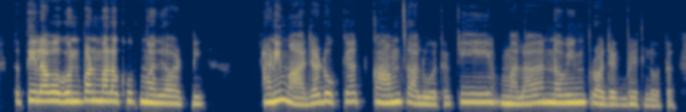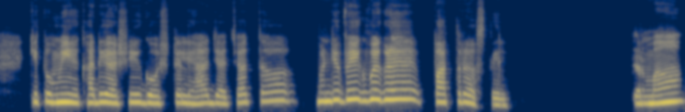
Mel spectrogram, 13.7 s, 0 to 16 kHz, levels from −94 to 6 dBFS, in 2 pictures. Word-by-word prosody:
तर 250 - -7
तिला 270 -2 +5
बघून 255 0 +5
पण 275 0 +3
मला 260 -1 +4
खूप 255 -2 -4
मजा 220 -3 +3
वाटली. 195 0 -7 0.7
आणि 250 +4 +7
माझ्या 210 - 0
डोक्यात 255 +1 -3 0.2
काम 225 0 +3
चालू 195 -5 -3
होतं, 180 +2 -8
की 240 -1 -1
मला 200 +2 -1
नवीन 230 0 +4
प्रोजेक्ट 180 -5 -5
भेटलं 175 -4 -9
होतं, - - -15 0.5
की 240 - -3
तुम्ही 240 0 +4
एखादी 225 +2 -2
अशी 215 +2 -2
गोष्ट 205 +2 -6
लिहा 205 -1 -4
ज्याच्यात 225 +5 -7
अ 280 +2 -5 0.3
म्हणजे 260 +3 +2
वेग-वेगळे 310 +1 +3 0.2
पात्र 235 0 -2
असतील. 170 -3 -9 1.3
तर 200 0 -5
मग 245 +4 +3
235 Hz, 150 wpm, -18 LUFS, 200-255 Hz, 1.3 s, आणि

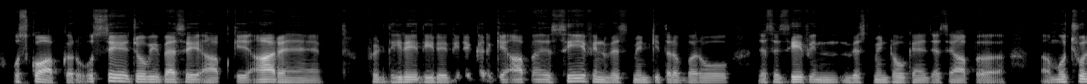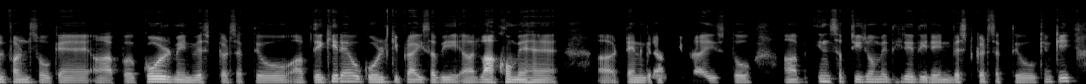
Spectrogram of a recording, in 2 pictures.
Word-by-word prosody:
उसको - - +1
आप - - +4
करो 100 - -2
उससे 145 +4 +4 0.2
जो 125 0 +4
भी 120 -1 +2
पैसे 110 0 +4
आपके 105 0 -2
आ 115 +2 +8
रहे 105 -1 +4 0.2
हैं। 100 0 -9 0.5
फिर 110 -2 -4
धीरे-धीरे 105 -1 +1
धीरे - - -7
करके - - -4
आप 110 +1 0 0.3
सेफ 140 +4 +1
इन्वेस्टमेंट 105 -1 -2
की 110 - -2
तरफ 105 0 -2
बढ़ो, 100 0 -3 0.3
जैसे 110 - -3
सेफ 115 +2 +4
इन्वेस्टमेंट 105 -1 -4
हो 100 -1 0
गए 105 0 -3
जैसे 100 +2 -5
आप 100 -1 -2
अ, - - -7
म्यूचुअल 120 +2 +2
फंड्स 110 -1 0
हो 105 -1 -1
गए, 100 0 0
आप 100 -1 -3
अ, 100 - -1
गोल्ड 125 -2 +7
में 110 - +2
इन्वेस्ट 105 0 -2
कर 105 - -2
सकते 105 +1 -6
हो, 100 0 -1
आप 105 0 -3
देख 105 0 +2
ही 140 - +7
रहे 140 -1 +2
हो 135 -1 +1
गोल्ड 110 -1 +2
की - - -1
प्राइस 110 0 +1
अभी 110 -1 0
अ, 105 +1 0
लाखों 110 +2 +7
में 110 -1 +3
है। 105 -1 0 0.4
अ, - - -1
10 105 0 +2
ग्राम 105 -1 -1
की - - -12
प्राइस 100 0 -2
तो 105 0 -3 0.3
आप 110 -1 0 0.2
इन 135 0 +1
सब - - -5
चीजों 120 0 0
में 120 0 -2
धीरे-धीरे 110 -1 -1
इन्वेस्ट 110 -1 -3
कर 110 - 0
सकते 105 0 -8
हो 100 0 -3
क्योंकि 135 +6 -1
105 Hz, 195 wpm, -24 LUFS, 105-115 Hz, 0.5 s, आ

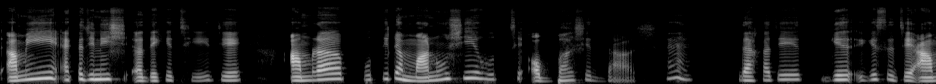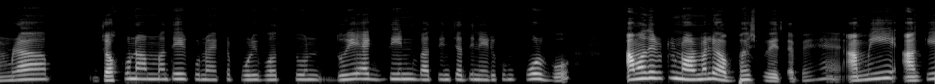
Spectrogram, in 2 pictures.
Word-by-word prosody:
আমি 215 +7 +3 0.3
একটা 240 +4 -1
জিনিস 235 +1 +4 0.2
অ্যা 170 - 0
দেখেছি 170 -1 -8 0.2
যে, 185 -1 -1 0.7
আমরা 195 +5 +4 0.4
প্রতিটা 250 +4 -4 0.2
মানুষই 245 - +1
হচ্ছে 230 0 -15 0.2
অভ্যাসের 175 +6 -9
দাস। - - -17 0.3
হ্যাঁ? 280 -3 -9 0.6
দেখা 185 +1 -2
যে 220 - -4 0.5
গে 215 0 +2 0.3
গেছে 230 0 -8
যে, 180 - +1 0.2
আমরা 195 +6 -1 0.8
যখন 190 +8 +1
আমাদের 245 +1 -3
কোনো 225 -1 -7
একটা 230 - -18
পরিবর্তন 215 +1 -7 0.3
২ 220 +3 -2 0.2
১ 250 - -4 0.2
দিন 245 0 -1
বা, 220 - -2
৩ 225 -1 -8
৪ 225 -1 -5
দিন 225 - -5
এরকম 220 +2 -12 0.2
করবো। 230 -9 -1 0.7
আমাদের 275 +5 +8
একটু 285 +1 -12
নরমালি 235 +3 +5
অভ্যাস 210 +5 -3
হয়ে 160 -3 -3
যাবে। 175 - -13
হ্যাঁ? 260 - -14 0.2
আমি 225 +8 -1 0.3
আগে 215 +9 -6
220 Hz, 135 wpm, -23 LUFS, 190-245 Hz, 0.8 s, আমাদের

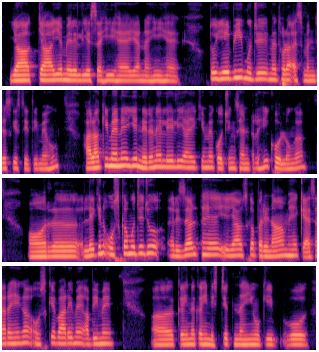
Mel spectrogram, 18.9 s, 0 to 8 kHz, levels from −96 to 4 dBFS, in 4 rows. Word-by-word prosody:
या 145 0 +6 0.2
क्या 145 -1 +4
ये 155 +1 +3
मेरे 145 -1 +3
लिए 140 0 +1
सही 140 0 -2
है 135 0 -1
या 135 0 -1
नहीं 130 0 -2
है? 130 -1 -4 0.5
तो 175 - +1
ये 185 +1 +5
भी 205 +3 +3
मुझे 175 -2 +1
मैं 160 -1 0
थोड़ा 155 0 +2
असमंजस 140 +1 -3
की 150 - -5
स्थिति 130 -2 -8
में 130 0 -5
हूँ। 155 +9 -3 0.4
हालाँकि 160 +7 +3
मैंने 205 +1 +6
ये 210 0 +4
निर्णय 165 +2 +3
ले 175 -1 +2
लिया 175 -1 0
है 160 0 -1
कि 165 +1 -7
मैं 165 0 -2
कोचिंग 145 0 -2
सेंटर 135 0 -5
ही 175 +4 -2
खोलूँगा 140 +3 -2 0.7
और 135 +1 +3 0.5
लेकिन 170 +9 +2
उसका 210 +1 -1
मुझे 210 +1 +2
जो 220 +1 +2 0.2
रिज़ल्ट 175 +6 0
है 180 -1 +2
या 165 +1 0
उसका 170 +2 -3
परिणाम 155 0 0
है, 165 0 0
कैसा 130 +1 -2
रहेगा, 165 +3 -1
उसके 170 +2 -5
बारे 165 -1 0
में 170 0 -1
अभी 150 +1 -2
मैं 160 0 0
अ, - - -9 0.6
कहीं 135 +1 0
न 145 0 0
कहीं 145 0 0
निश्चित 140 +2 -4
नहीं 135 0 0
हूँ 140 -1 0
कि 140 0 -2 0.2
वो 135 0 -1
155 Hz, 195 wpm, -22 LUFS, 140-170 Hz, 0.7 s, या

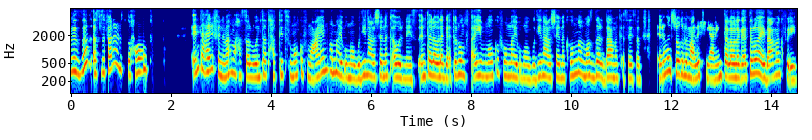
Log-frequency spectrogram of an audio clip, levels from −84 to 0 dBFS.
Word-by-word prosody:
بالضبط، 335 - +3
أصل 310 +2 -2
فعلًا 355 +6 +1
الصحاب، 320 0 +1 0.9
أنت 365 +7 +1
عارف 345 0 +1
إن 255 -4 +1
مهما 295 +4 -1
حصل 260 -2 -3
وأنت 240 +1 +2
اتحطيت 270 0 -5
في - - -9
موقف 275 +2 -4
معيّن 260 +10 -1
هم 315 0 +2
هيبقوا 260 -4 +1
موجودين 230 +4 -1
علشانك 255 0 -2
أول 235 0 +4
ناس. 220 -1 -7
أنت 255 +4 -1
لو 265 -3 +5
لجأت 240 0 +1
لهم 280 +1 +2
في 260 - -14
أي 255 +3 0
موقف، 265 +3 -4
هم 260 -1 -1
هيبقوا 235 -2 -1
موجودين 225 +4 -4
علشانك. 240 -1 -3
هم 270 +2 +1 0.2
مصدر 260 0 +1
دعمك 240 0 -1
أساسًا، 230 -1 -4 0.4
إنما 280 +8 +2
الشغل 285 -5 +3
معلش 250 +2 +1
يعني 220 -1 -1
أنت 265 +1 +2
لو 245 -1 +5
لجأت 235 +2 +3
له 300 0 +5
هيدعمك 245 +3 +2
في - - -2
إيه؟ 210 0 0
260 Hz, 190 wpm, -21 LUFS, 235-280 Hz, 0.9 s, لو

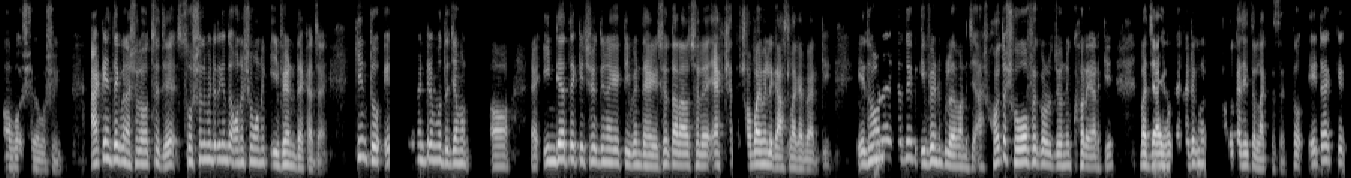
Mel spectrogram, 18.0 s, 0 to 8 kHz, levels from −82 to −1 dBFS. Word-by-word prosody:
অবশ্যই, 125 -2 -6
অবশ্যই। 100 -1 -11 0.5
একটা 175 - +2
জিনিস 230 -3 +2
দেখবেন 195 -5 +4
আসলে 170 +2 -1
হচ্ছে 165 +3 -4
যে, - - +3 0.2
সোশ্যাল 195 +3 -1
মিডিয়াতে 215 0 0
কিন্তু 210 -3 0
অনেক 180 0 -2
সময় 190 -2 +1
অনেক 180 0 -6
ইভেন্ট 155 0 +3
দেখা 120 - -3
যায়। - - -9 0.4
কিন্তু 245 -5 +1 0.2
এ - - +3 0.3
ইভেন্টের 215 0 -1
মধ্যে 175 -4 -1
যেমন 175 -1 +1 0.4
আ - - +3 0.4
অ্যা 135 - -4 0.2
ইন্ডিয়াতে 215 +2 +5
কিছু 195 -1 -1
একদিন 185 0 -2
আগে 175 - +2
একটি 165 - -4
ইভেন্ট 155 +1 -2
দেখা 140 -1 +3
গিয়েছিল। 150 +5 -1
তারা 155 -1 +5
হচ্ছে 145 +1 -1
হলো 145 -1 +1 0.2
একসাথে 155 +1 -6
সবাই 160 +3 +6
মিলে 155 -1 +3
গাছ 125 - 0
লাগাবে 115 -2 -1
আরকি। - - -16 0.5
এ - - +3
ধরনের 240 +4 +2
যদি 235 +1 -2 0.2
ইভেন্ট 190 +2 +3
গুলো, 160 -3 +2
মানে 130 -2 -4 0.2
আস 130 - -12
হয়তো 180 +8 +2
শো 180 - +3
অফ 185 - 0
এর - - -1
কর 165 - +3
জন্য 145 0 0
করে 155 -4 +1
আরকি 125 +2 -8 0.4
বা 155 - +6
যাই 150 -1 +8
হোক 150 - -2
অ্যাটলিস্ট 165 +2 -4 0.2
ভালো 150 - -8
কাজেই 150 -2 +1
তো - - +1
লাগতেছে। 110 -1 -10
তো - - -3 0.2
এটা 170 +5 0 0.2
কে 180 - -3
165 Hz, 225 wpm, -25 LUFS, 150-195 Hz, 0.5 s, যাই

